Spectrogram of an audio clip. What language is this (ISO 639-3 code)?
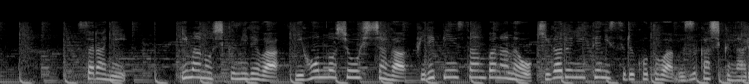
jpn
